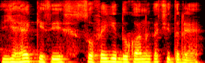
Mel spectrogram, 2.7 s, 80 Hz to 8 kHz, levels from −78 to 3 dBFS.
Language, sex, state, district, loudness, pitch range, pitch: Hindi, male, Uttar Pradesh, Saharanpur, -14 LUFS, 135-145 Hz, 140 Hz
